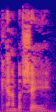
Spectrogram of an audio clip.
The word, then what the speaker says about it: Cannabaceae: They are in the cannabis family, or it's Cannabaceae. I think that's how you pronounce it.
